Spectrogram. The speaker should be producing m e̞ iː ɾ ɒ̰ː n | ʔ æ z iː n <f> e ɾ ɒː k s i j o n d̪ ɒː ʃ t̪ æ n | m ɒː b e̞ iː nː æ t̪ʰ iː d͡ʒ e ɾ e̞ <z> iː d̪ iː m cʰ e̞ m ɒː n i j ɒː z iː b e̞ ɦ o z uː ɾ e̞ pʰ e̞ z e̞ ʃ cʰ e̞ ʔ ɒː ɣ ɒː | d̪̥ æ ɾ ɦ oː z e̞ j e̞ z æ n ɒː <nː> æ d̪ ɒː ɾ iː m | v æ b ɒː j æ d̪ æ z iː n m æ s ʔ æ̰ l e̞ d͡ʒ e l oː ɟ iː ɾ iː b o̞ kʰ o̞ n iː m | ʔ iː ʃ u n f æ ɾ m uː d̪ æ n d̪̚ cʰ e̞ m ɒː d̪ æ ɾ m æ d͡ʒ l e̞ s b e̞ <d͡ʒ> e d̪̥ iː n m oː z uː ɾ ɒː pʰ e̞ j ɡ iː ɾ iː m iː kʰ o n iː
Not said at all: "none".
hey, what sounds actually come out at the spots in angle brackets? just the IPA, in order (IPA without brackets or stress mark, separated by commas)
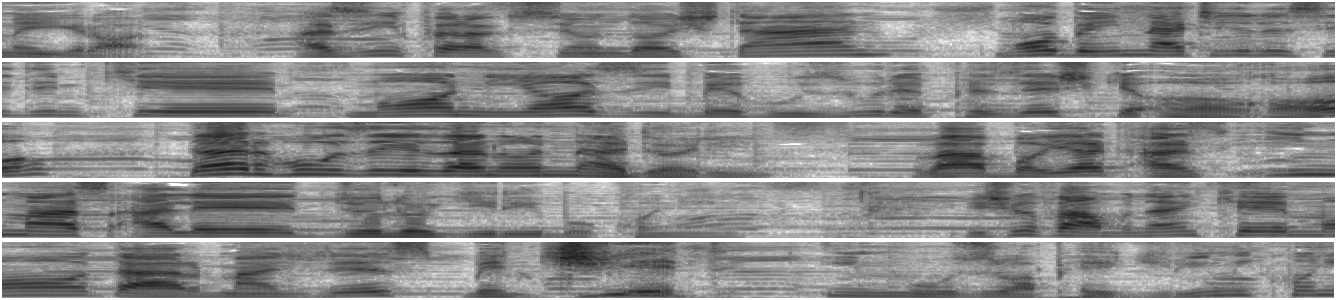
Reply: f, s, nː, d͡ʒ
